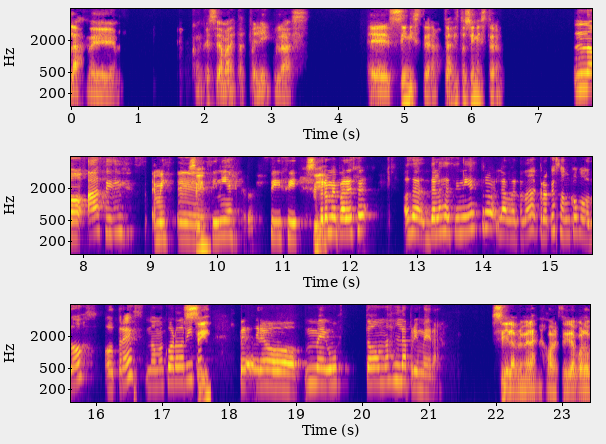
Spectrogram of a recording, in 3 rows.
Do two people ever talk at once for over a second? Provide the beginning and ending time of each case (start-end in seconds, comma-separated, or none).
none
